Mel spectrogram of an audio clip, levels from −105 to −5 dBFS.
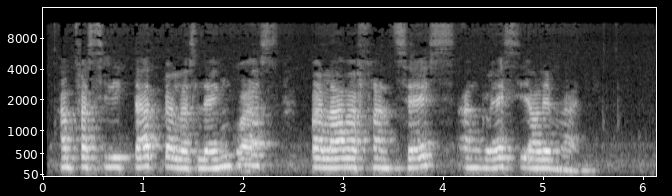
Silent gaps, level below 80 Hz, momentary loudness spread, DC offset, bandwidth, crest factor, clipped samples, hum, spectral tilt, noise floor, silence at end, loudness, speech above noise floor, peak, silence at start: none; -60 dBFS; 11 LU; under 0.1%; 11.5 kHz; 18 dB; under 0.1%; none; -7 dB/octave; -52 dBFS; 0.6 s; -20 LUFS; 33 dB; -4 dBFS; 0.15 s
